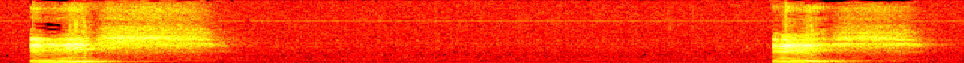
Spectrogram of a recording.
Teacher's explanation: it's formed with the middle part of the tongue and the palate · And we have a grouped consonant here. It's the soft CH sound. This is the voiceless counterpart of the Y sound.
